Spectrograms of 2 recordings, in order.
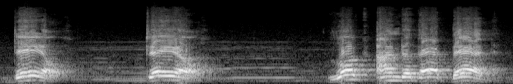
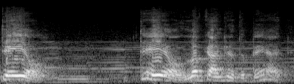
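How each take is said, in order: First: The voice is loud and forceful. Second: The voice is quiet and gentle.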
